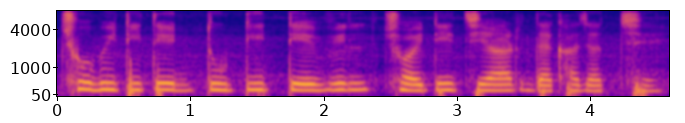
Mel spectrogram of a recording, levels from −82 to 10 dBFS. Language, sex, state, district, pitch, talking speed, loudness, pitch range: Bengali, female, West Bengal, Cooch Behar, 220 Hz, 90 wpm, -14 LUFS, 205-230 Hz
